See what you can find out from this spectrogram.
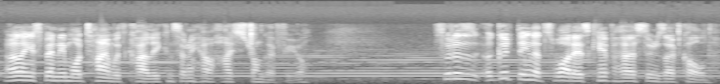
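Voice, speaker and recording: An expressive man with a fairly high voice, reading and chatting as a game streamer. His delivery is theatrical, and the audio is a bit muffled with clear music underneath. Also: quick pace. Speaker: streamer reading a visual novel aloud. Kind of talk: dramatic story narration and casual stream chat. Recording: dull band-limited stream, music behind.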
